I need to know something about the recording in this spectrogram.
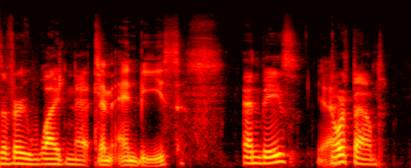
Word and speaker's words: enby: Them NBs. NBs? Yeah. Northbound. It's usually spelled ENBY. So, like, you're supposed to, like, phonetically say NB.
